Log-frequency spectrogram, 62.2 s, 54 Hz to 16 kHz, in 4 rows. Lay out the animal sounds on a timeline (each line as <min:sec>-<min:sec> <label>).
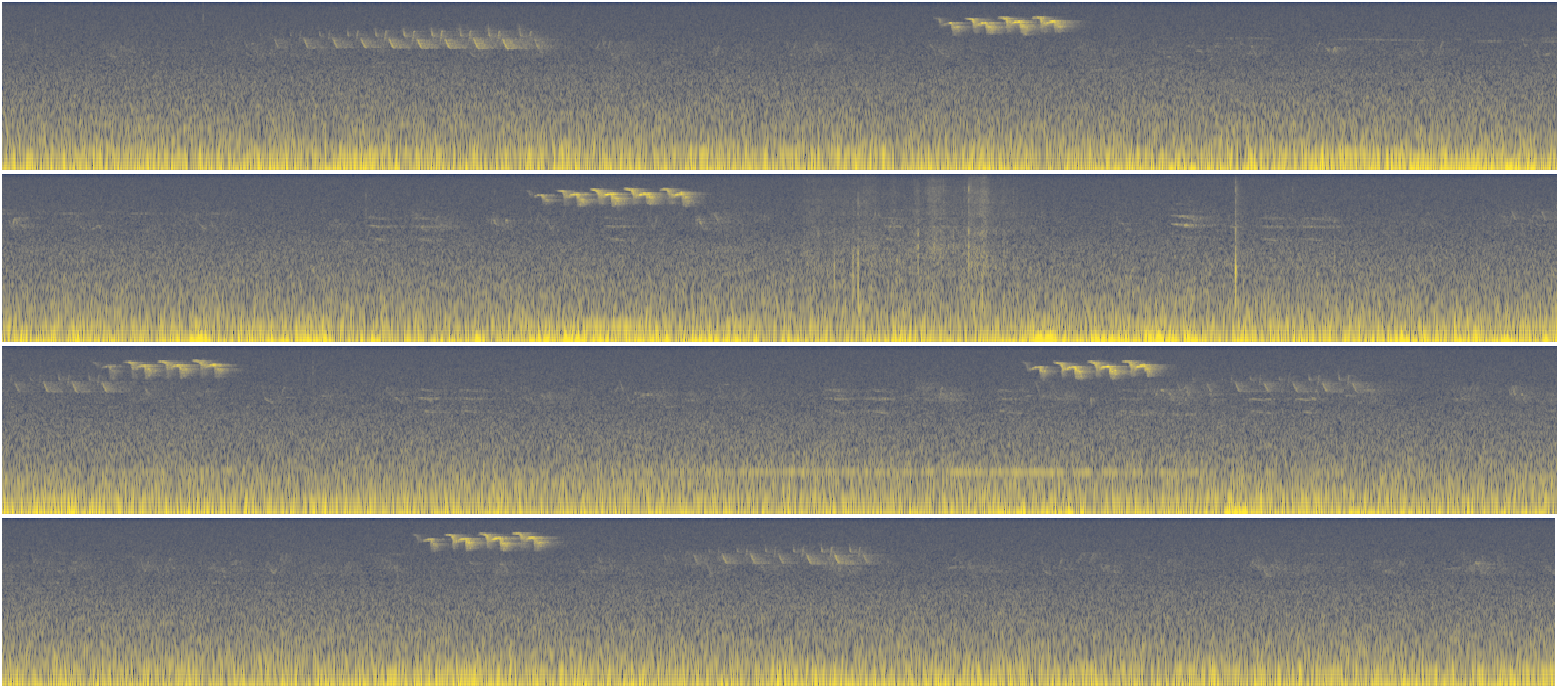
0:02.5-0:05.5 Ovenbird (Seiurus aurocapilla)
0:05.8-0:17.8 Red-eyed Vireo (Vireo olivaceus)
0:09.1-0:10.8 Blackburnian Warbler (Setophaga fusca)
0:13.0-0:17.2 Broad-winged Hawk (Buteo platypterus)
0:19.0-0:20.1 Blue Jay (Cyanocitta cristata)
0:20.4-0:23.1 Red-eyed Vireo (Vireo olivaceus)
0:20.6-0:22.6 Blackburnian Warbler (Setophaga fusca)
0:21.4-0:21.9 Blue Jay (Cyanocitta cristata)
0:27.3-0:29.0 Blue Jay (Cyanocitta cristata)
0:30.4-0:32.3 Ovenbird (Seiurus aurocapilla)
0:31.9-0:33.4 Blackburnian Warbler (Setophaga fusca)
0:35.0-0:36.0 Blue Jay (Cyanocitta cristata)
0:37.1-1:02.2 Red-eyed Vireo (Vireo olivaceus)
0:39.1-0:40.2 Blue Jay (Cyanocitta cristata)
0:41.2-0:42.8 Blackburnian Warbler (Setophaga fusca)
0:42.6-0:44.7 Ovenbird (Seiurus aurocapilla)
0:50.7-0:52.1 Blackburnian Warbler (Setophaga fusca)
0:53.3-0:55.5 Ovenbird (Seiurus aurocapilla)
